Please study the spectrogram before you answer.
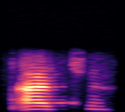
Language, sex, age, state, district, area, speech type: Bengali, female, 60+, West Bengal, Purulia, urban, conversation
